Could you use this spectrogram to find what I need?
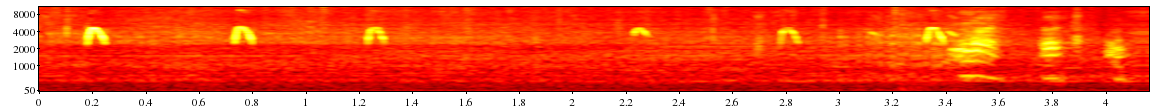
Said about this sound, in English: So in this recording, you heard two different sounds, that high peeping, the whistling peep. That's the male blue-winged teal. And that quack, quack, quack you heard, that's the female blue-winged teal.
